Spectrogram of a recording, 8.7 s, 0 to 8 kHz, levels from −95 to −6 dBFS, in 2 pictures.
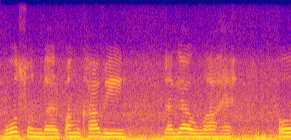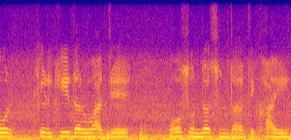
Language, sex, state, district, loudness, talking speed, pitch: Hindi, female, Haryana, Jhajjar, -13 LUFS, 95 wpm, 105 Hz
